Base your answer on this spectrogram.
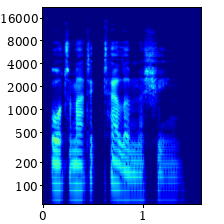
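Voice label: "automatic teller machine", English, British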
